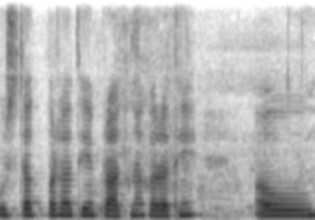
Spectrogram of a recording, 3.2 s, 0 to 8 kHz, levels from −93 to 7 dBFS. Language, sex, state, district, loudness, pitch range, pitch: Chhattisgarhi, female, Chhattisgarh, Korba, -16 LUFS, 195-215 Hz, 210 Hz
